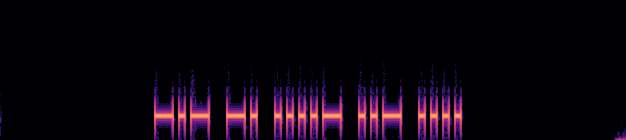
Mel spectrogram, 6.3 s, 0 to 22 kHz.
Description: Morse code, heard as a keyed tone, about 24 wpm, 700 Hz. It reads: KN4UH
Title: Speed Racing - USA Call Signs 20wpm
